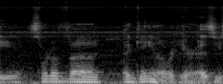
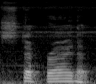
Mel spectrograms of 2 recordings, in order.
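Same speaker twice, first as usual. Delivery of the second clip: high barker call, trailing off; strange carnival barker voice; 7 semitones higher, slower than usual. Acted. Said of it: "completely different sounding voice than you expect".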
